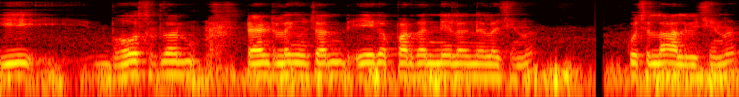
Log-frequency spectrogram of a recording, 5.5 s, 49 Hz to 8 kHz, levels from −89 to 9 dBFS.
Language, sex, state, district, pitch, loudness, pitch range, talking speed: Garhwali, male, Uttarakhand, Tehri Garhwal, 145 Hz, -24 LUFS, 135-150 Hz, 175 wpm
